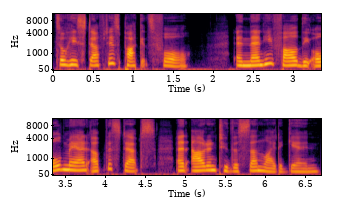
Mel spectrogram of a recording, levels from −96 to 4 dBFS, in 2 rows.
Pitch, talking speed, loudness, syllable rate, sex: 205 Hz, 195 wpm, -19 LUFS, 5.0 syllables/s, female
